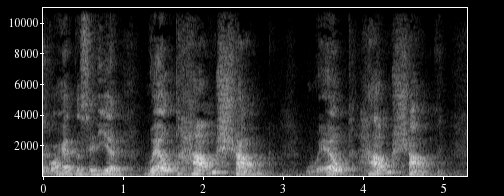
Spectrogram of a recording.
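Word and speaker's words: Weltanschauung: tá porque eu não falo alemão mas a pronúncia correta seria welt haus Charme well Hall Chapa o Elke é mundo Raul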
